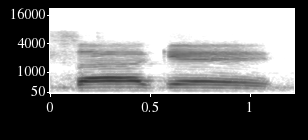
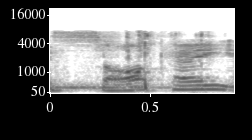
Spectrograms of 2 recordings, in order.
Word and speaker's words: sake: Chop it, sippy sake.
